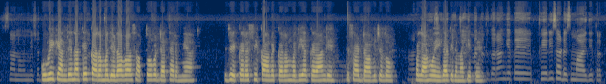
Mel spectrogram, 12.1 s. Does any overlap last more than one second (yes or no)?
yes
